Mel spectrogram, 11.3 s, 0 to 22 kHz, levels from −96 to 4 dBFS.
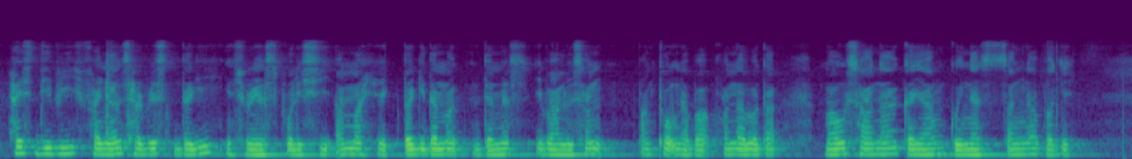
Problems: none marked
